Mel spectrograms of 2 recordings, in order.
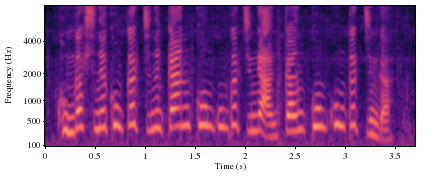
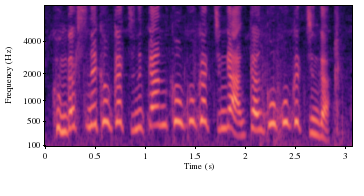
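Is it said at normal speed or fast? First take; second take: normal speed; fast. First: It is said at a normal speed. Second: It is said very fast.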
